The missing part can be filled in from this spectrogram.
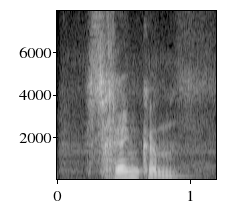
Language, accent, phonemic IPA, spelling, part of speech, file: Dutch, Netherlands, /ˈsxɛŋ.kə(n)/, schenken, verb, Nl-schenken.ogg
- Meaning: 1. to give as a present, to gift 2. to pour from a vessel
